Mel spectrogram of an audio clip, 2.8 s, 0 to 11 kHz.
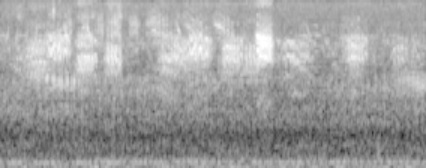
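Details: White-winged terns calling at their nesting colony in 2021: a steady mass of high, scratchy chattering calls from many birds overlapping, with one sharper note standing out near the end.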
